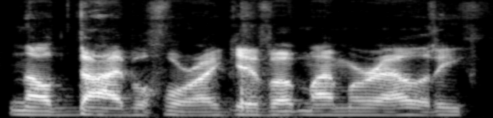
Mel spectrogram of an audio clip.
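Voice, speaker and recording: A man's voice: lowish voice, completely flat delivery, fairly quick, fairly bright tone, natural voice. A man playing a grumbling, principled adventurer who makes solemn vows in a tabletop game. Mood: stubborn, resolute. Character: grumbling, resolute lawful-good male adventurer.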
